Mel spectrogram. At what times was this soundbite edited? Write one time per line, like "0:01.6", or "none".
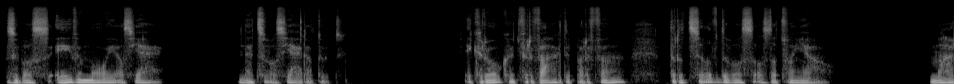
0:02.2
0:04.6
